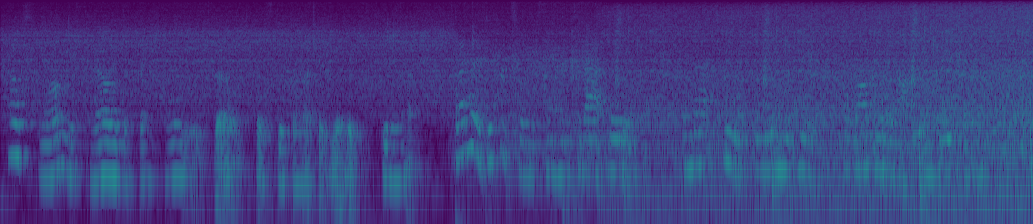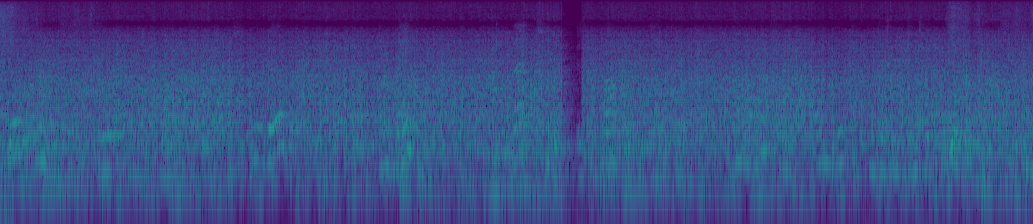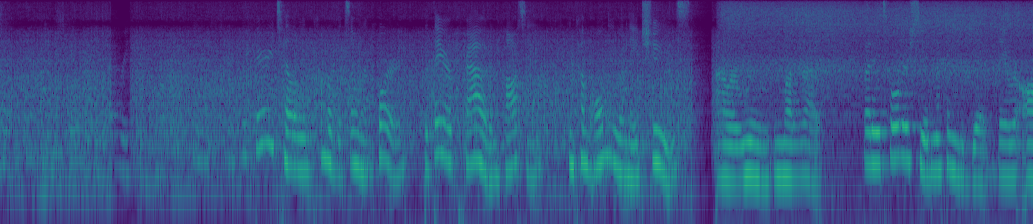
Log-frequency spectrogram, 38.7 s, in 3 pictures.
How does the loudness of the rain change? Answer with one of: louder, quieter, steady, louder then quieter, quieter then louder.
louder.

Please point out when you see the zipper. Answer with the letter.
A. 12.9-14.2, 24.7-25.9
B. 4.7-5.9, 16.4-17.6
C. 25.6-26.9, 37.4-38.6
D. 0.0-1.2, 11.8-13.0
A.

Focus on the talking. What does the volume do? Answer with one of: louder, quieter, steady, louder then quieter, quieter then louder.
louder.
